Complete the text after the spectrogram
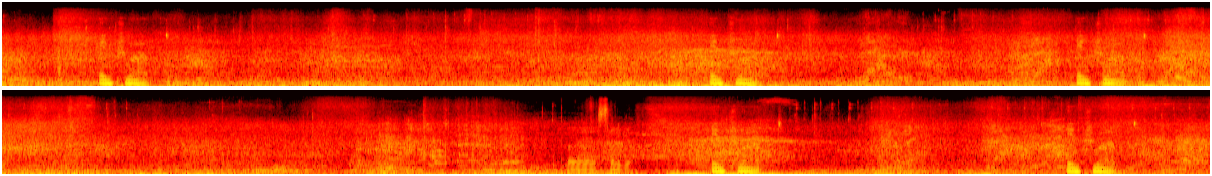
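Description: A young man talks steadily into a close microphone.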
